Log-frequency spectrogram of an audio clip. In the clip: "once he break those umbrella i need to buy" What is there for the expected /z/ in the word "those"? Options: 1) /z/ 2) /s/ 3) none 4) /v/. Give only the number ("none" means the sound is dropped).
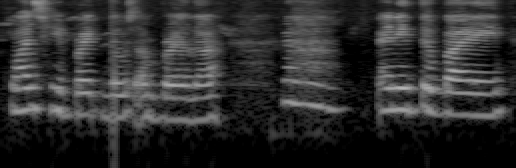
2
